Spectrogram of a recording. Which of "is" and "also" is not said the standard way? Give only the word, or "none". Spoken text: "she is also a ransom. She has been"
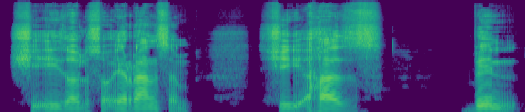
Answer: none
